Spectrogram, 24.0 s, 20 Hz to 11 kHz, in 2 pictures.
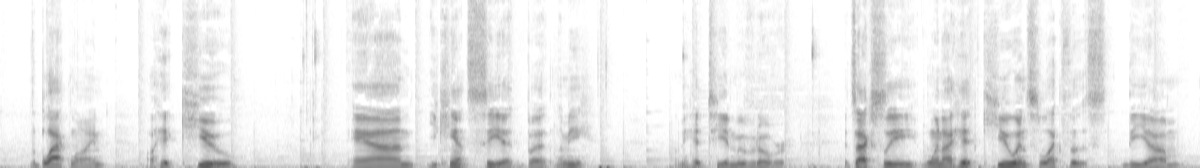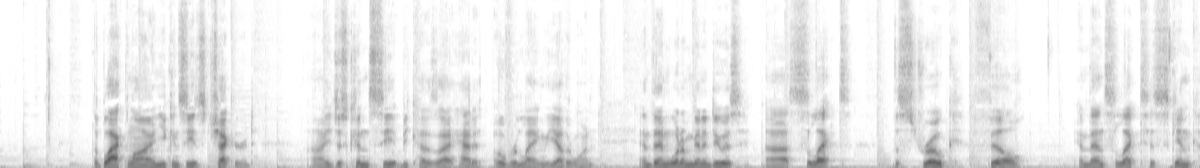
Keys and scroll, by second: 1.9 p, 6.0 t, 9.6 q.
